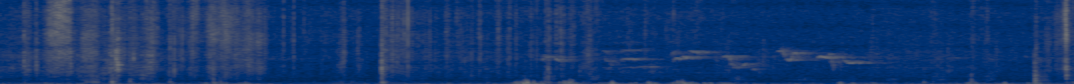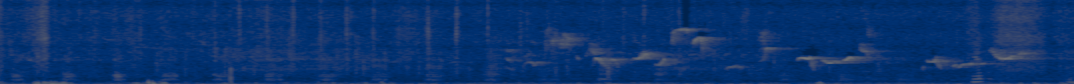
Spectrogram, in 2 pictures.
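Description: Outdoor garden ambience with a steady low rumble and a few soft thumps. Birds sing short, high chirping phrases in two spells, in the middle and again near the end.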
